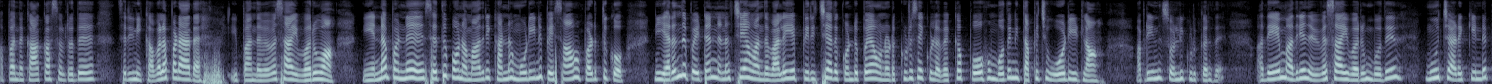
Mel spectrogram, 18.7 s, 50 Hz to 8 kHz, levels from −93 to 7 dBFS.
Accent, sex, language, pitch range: native, female, Tamil, 215-265 Hz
